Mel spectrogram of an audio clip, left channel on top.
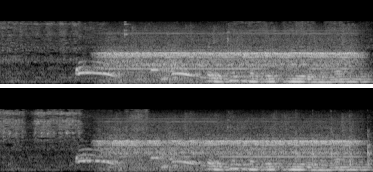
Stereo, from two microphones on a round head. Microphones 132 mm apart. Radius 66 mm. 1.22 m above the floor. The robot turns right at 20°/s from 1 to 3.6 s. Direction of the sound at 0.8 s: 30° left (ahead or behind).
